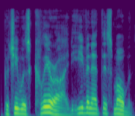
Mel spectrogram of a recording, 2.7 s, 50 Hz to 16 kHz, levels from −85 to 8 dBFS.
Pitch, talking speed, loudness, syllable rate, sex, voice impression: 135 Hz, 200 wpm, -15 LUFS, 4.3 syllables/s, male, masculine, middle-aged, slightly soft, sincere, slightly calm, slightly wild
